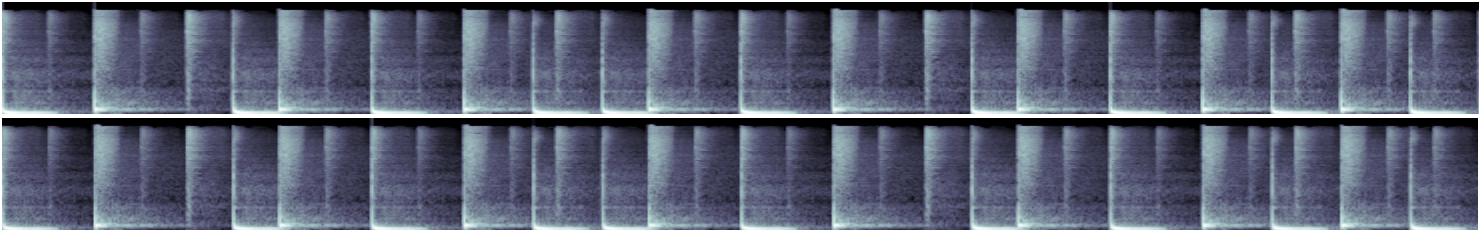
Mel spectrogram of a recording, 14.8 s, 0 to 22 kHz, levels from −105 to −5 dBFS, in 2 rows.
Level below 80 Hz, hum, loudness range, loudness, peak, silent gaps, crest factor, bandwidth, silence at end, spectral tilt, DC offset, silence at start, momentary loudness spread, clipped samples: -18 dBFS; none; 1 LU; -19 LUFS; 0 dBFS; none; 16 dB; 16.5 kHz; 0.05 s; -5 dB/octave; under 0.1%; 0 s; 8 LU; under 0.1%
